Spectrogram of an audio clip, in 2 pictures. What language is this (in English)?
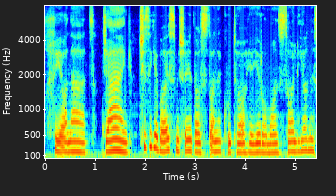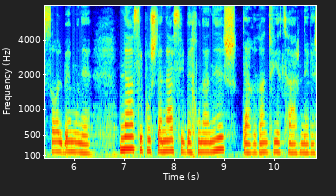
Persian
